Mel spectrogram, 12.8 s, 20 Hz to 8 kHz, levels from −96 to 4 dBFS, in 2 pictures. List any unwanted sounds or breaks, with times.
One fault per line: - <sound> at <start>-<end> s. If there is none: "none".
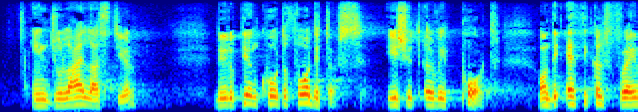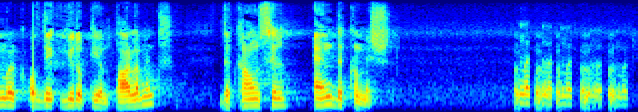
- laugh at 11.5-12.7 s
